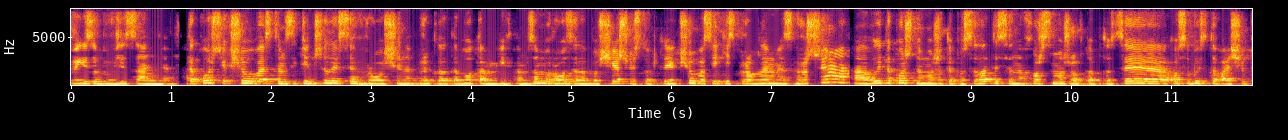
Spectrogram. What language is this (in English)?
Ukrainian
